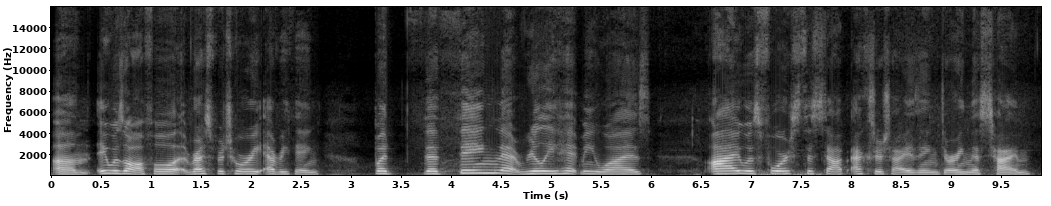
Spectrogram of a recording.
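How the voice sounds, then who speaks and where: A woman's voice: mid-range voice, measured pace. A woman giving a candid, casual life update to her channel, chatty with lots of fillers, her voice congested from a recent flu. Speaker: vlogger.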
